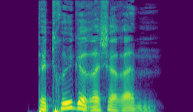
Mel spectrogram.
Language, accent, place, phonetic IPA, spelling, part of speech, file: German, Germany, Berlin, [bəˈtʁyːɡəʁɪʃəʁəm], betrügerischerem, adjective, De-betrügerischerem.ogg
- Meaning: strong dative masculine/neuter singular comparative degree of betrügerisch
